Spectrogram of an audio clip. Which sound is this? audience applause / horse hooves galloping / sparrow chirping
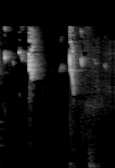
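sparrow chirping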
